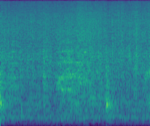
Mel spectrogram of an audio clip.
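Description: Fried rice sizzling steadily in a hot skillet while it is stirred with a spatula. The sizzle means everything is getting warmed through.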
